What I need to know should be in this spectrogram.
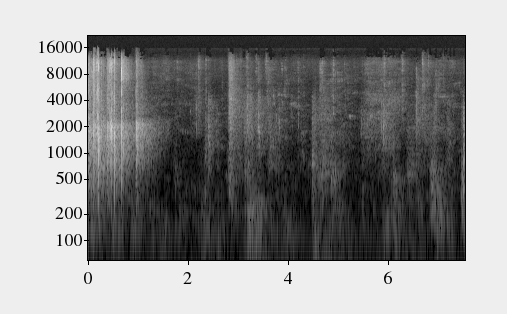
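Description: Instruments and music stands knock softly in a large hall.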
